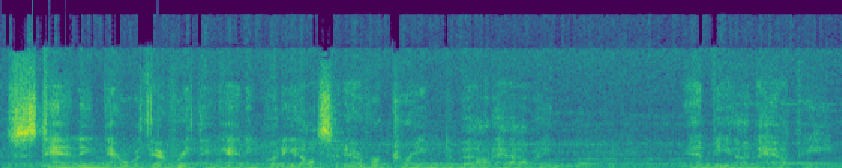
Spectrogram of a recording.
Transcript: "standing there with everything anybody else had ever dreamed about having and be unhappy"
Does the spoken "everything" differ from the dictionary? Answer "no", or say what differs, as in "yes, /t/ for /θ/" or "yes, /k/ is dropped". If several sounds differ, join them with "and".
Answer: no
